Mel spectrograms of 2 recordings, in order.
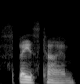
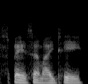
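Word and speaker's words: SpacemiT: all these meetings that you pronounce it spacetime not space MIT don't ask me why maybe it has something to do with their logo go.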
